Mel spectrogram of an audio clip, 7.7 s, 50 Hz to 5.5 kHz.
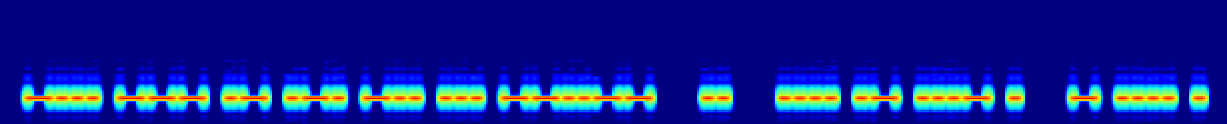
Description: Morse code, heard as a keyed tone, about 25 wpm, 600 Hz. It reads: BOARDS, I HAVE THE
